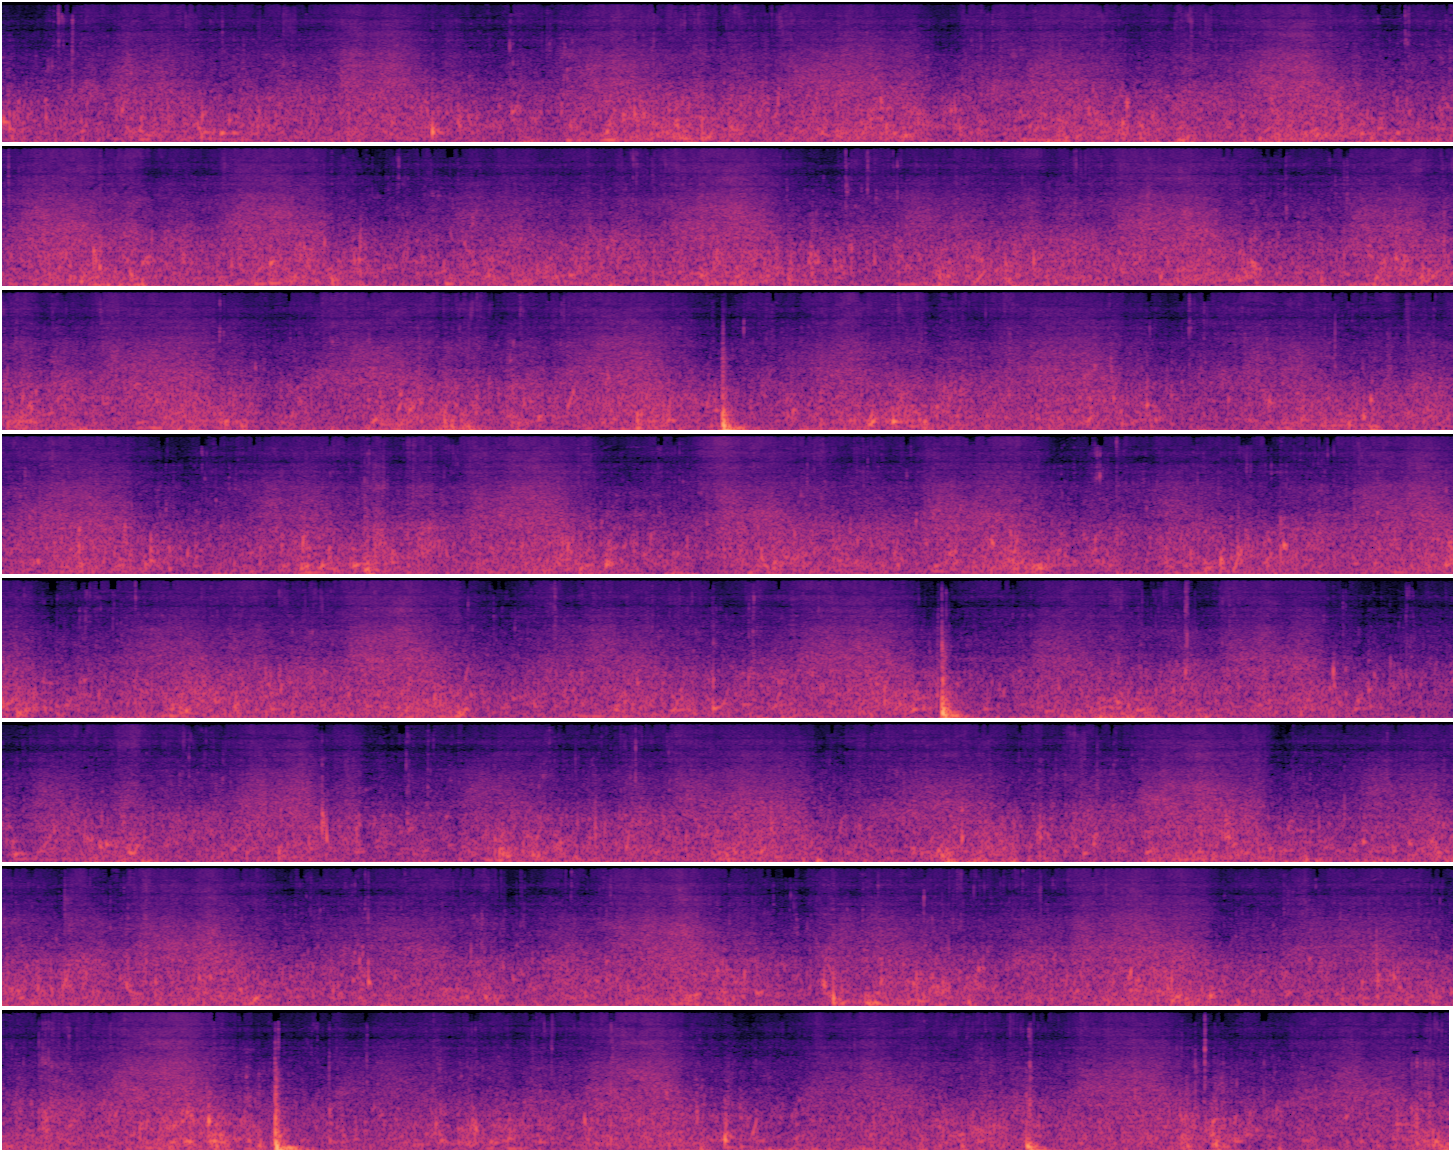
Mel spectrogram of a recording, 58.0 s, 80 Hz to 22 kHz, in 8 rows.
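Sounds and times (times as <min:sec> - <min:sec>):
paddle strokes splashing water: 0:00.0 - 0:58.0
sharp knocks: 0:18.1 - 0:18.4, 0:33.7 - 0:33.9, 0:52.1 - 0:52.4.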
